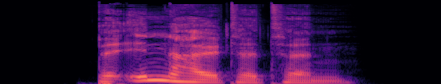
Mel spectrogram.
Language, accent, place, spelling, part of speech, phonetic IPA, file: German, Germany, Berlin, beinhalteten, adjective / verb, [bəˈʔɪnˌhaltətn̩], De-beinhalteten.ogg
- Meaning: inflection of beinhalten: 1. first/third-person plural preterite 2. first/third-person plural subjunctive II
